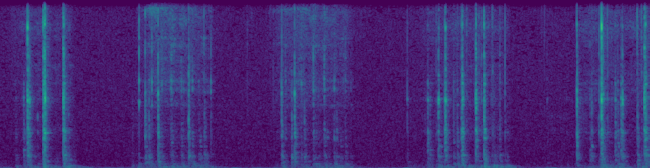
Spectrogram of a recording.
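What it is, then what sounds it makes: Plastic keyboard keys tapped with nails. Both hands tap and click the solid black and white plastic keys of a piano or electronic keyboard with long red almond-shaped nails and fingertips. Quick, dry clicks with a low knock underneath arrive in short bursts, separated by brief pauses. Each click has a bright edge and dies away almost at once.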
